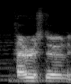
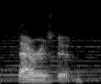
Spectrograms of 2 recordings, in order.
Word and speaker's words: Tharizdun: Also, Thera's Doom is spelled THARIZDUN. – I thought it was two words, to be honest. I was 100 miles away. – Thera's Doom.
